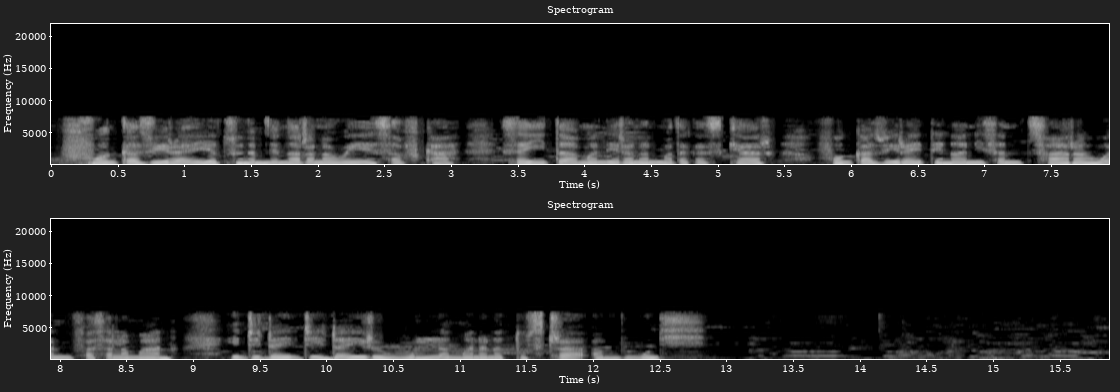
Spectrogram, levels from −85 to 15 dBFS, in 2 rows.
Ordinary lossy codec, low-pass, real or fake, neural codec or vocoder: AAC, 48 kbps; 7.2 kHz; real; none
